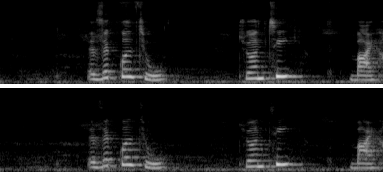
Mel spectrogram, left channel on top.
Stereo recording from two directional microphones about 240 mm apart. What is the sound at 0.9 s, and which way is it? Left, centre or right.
A woman's voice, left.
